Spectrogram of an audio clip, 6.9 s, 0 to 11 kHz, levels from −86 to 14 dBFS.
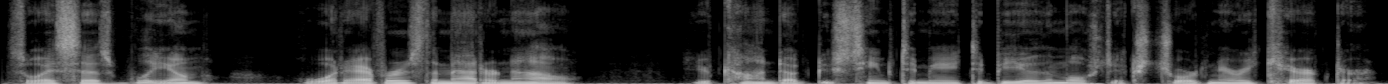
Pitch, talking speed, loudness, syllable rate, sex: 130 Hz, 190 wpm, -17 LUFS, 5.6 syllables/s, male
